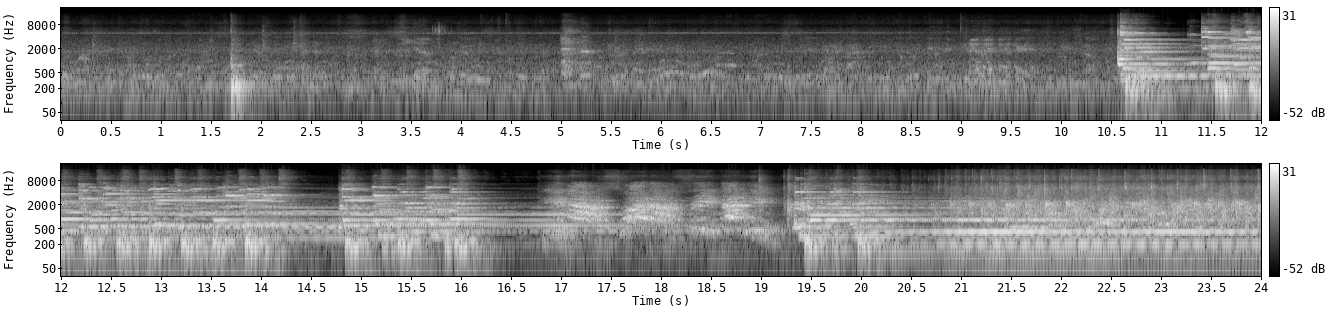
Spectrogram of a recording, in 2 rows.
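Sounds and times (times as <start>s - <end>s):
choir singing sustained chords: 16.3s - 24.0s.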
